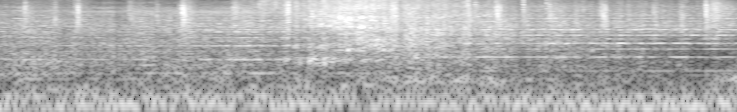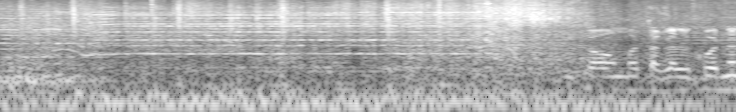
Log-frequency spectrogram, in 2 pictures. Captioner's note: energy whoosh-crackle; guttural roar; music swells; screeching roar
